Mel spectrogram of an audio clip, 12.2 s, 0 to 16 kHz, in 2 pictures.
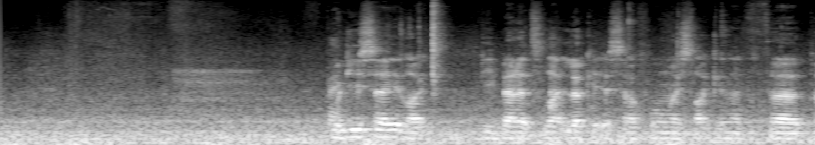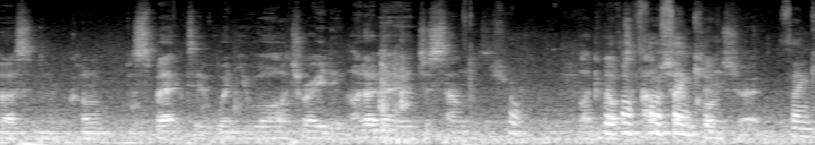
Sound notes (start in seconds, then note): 1.2 sighs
